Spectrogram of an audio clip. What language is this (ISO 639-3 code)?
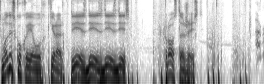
rus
